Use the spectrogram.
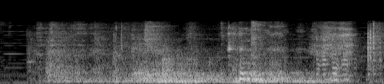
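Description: Rapid, heavy footfalls thud across a floor, growing louder and closer as someone runs toward the listener, with a dull, muffled room rumble throughout.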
